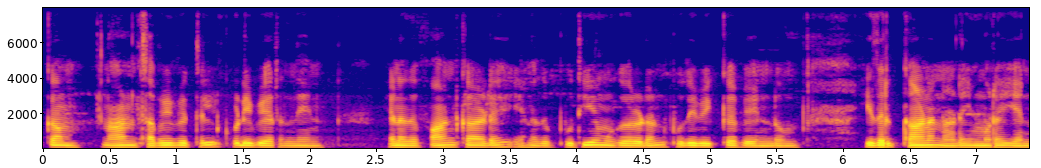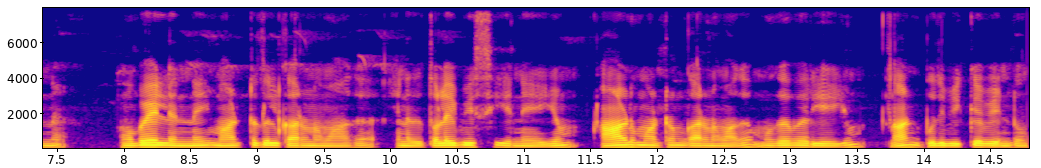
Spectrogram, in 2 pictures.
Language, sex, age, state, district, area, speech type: Tamil, male, 18-30, Tamil Nadu, Madurai, rural, read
